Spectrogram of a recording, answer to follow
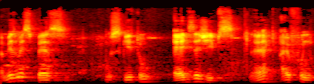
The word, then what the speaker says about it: Aedes aegypti: A pronúncia correta é Aedes aegypti. Escreve-se Aedes aegypti, mas a pronúncia correta é Aedes aegypti. O piti tem som de psi, né?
